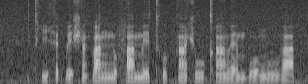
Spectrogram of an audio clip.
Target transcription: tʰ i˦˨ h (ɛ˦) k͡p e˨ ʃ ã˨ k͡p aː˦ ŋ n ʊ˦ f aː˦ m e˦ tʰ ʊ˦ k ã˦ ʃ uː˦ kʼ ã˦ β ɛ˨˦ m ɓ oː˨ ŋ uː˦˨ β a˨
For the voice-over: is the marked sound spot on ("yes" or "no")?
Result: yes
